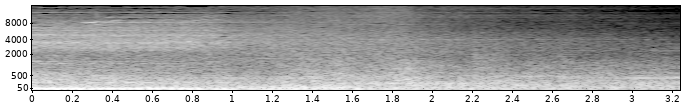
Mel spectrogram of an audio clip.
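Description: A triumphant game victory fanfare sounds and fades out.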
